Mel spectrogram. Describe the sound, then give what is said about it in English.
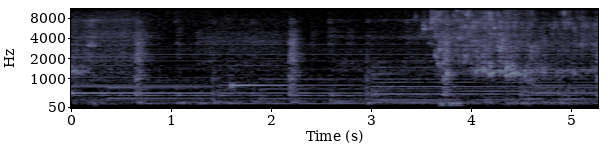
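Wine being poured into a glass: a steady, gurgling stream with ringing tones that shift in pitch as it fills, growing splashier and brighter near the end. No one speaks. “Good pour sound there.”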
